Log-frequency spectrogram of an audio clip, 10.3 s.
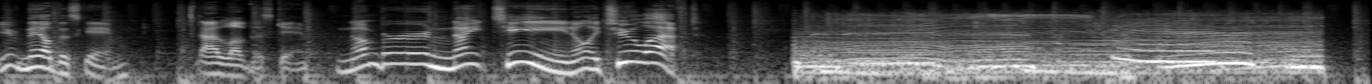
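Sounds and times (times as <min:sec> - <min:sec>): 
speech: 0:00.0 - 0:05.3
alpaca giving a nasal call: 0:06.0 - 0:10.0.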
